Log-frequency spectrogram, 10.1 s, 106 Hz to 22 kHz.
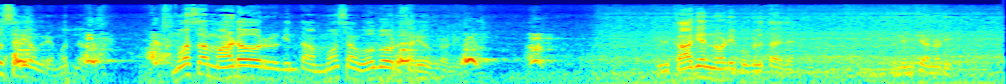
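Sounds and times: man speaking: 0.0 - 4.8.

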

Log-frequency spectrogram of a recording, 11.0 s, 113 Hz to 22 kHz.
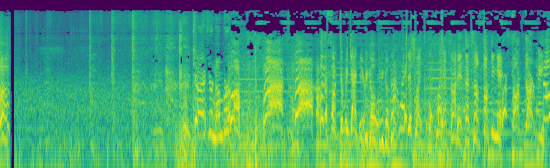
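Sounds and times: wind noise on microphone: 0.0 - 6.0.

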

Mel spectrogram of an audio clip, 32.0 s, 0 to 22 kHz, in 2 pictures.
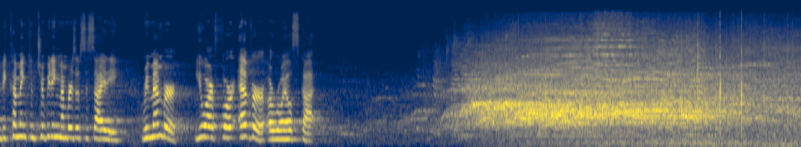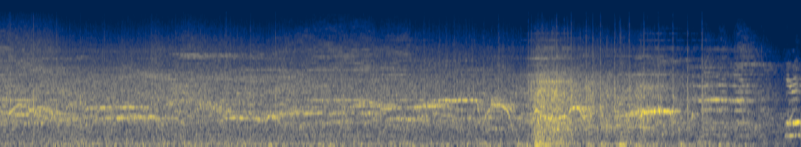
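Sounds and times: crowd cheering: 8.2 - 31.7
crowd clapping: 8.8 - 31.4.

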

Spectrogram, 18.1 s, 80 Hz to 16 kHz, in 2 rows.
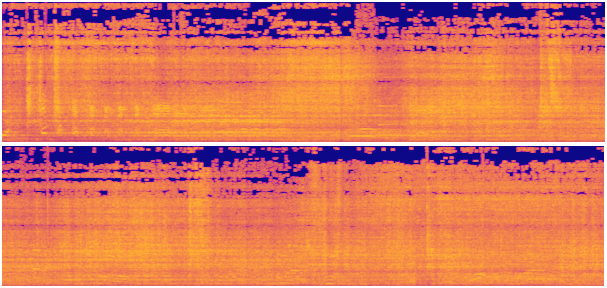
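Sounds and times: dramatic music over speakers: 0.0 - 18.0
deep continuous rumble: 0.2 - 18.0.

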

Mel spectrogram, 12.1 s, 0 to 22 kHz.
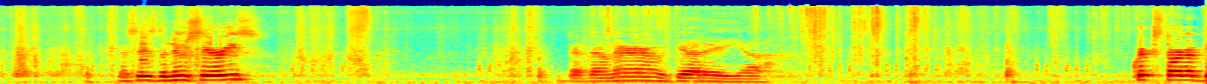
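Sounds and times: packaging rustling: 2.8 - 4.1, 4.7 - 11.7
plastic packaging clicks: 7.5 - 11.4.

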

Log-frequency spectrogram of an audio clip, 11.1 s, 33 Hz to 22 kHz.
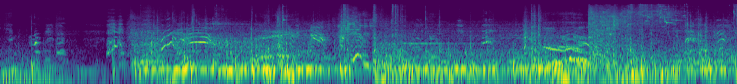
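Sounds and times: glass shattering: 8.8 - 10.4.

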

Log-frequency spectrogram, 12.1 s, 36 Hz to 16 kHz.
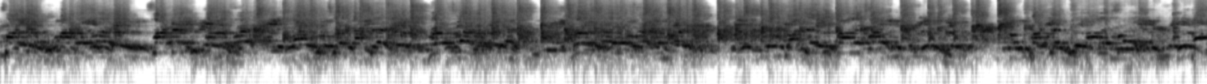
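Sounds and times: congregation praying aloud: 0.0 - 12.0
hands clapping: 2.1 - 12.0.

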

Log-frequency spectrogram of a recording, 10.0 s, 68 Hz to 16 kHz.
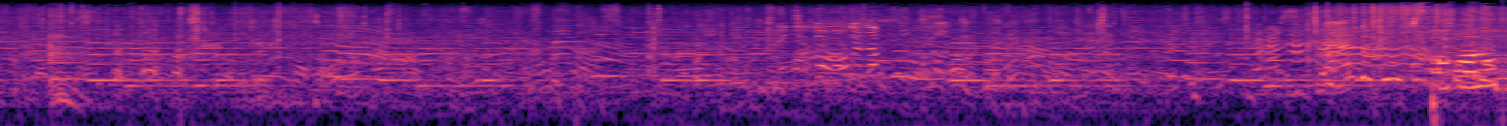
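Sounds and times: background music with held tones: 0.0 - 10.0
crowd speech: 0.0 - 10.0.

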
